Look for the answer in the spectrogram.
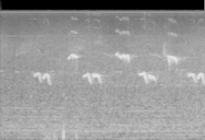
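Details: Northern mockingbird singing in Key West Cemetery: a run of short, bright, slurred chirps, each phrase repeated several times at high pitch, alternating between two note types with brief gaps, over a soft steady background hiss.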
